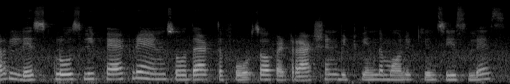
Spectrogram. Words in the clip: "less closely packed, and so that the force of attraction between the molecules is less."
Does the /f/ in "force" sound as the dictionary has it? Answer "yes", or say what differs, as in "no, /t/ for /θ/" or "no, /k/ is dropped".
yes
